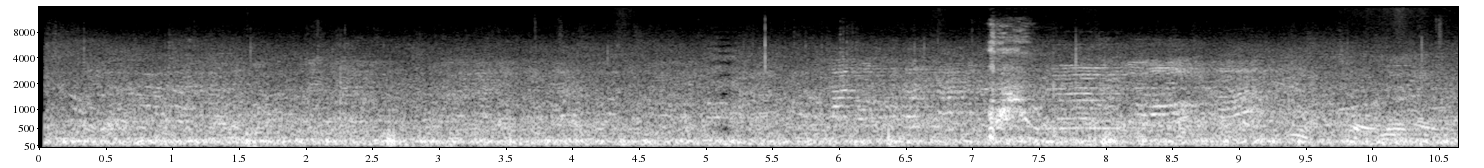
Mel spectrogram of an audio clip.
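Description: A crowd of men and women murmurs and chatters nearby.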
